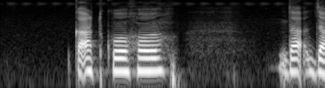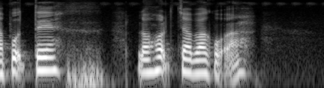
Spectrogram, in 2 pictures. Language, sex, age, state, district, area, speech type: Santali, male, 18-30, West Bengal, Purba Bardhaman, rural, spontaneous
